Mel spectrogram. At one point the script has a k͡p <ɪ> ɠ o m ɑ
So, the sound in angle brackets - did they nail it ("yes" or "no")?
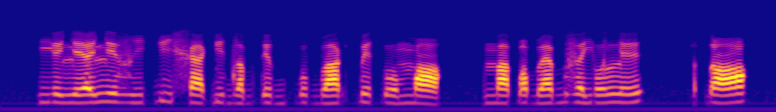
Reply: yes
